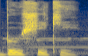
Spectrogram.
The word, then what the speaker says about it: Bouchikhi: The man they killed was named Ahmed Bouchikhi, pronounced Bouchikhi.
